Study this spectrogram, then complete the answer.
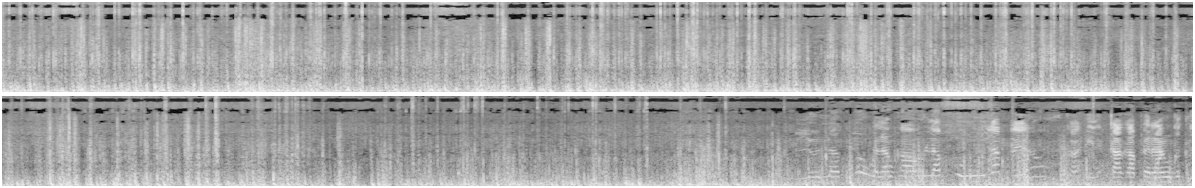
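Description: Tyres hum steadily on a paved road.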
